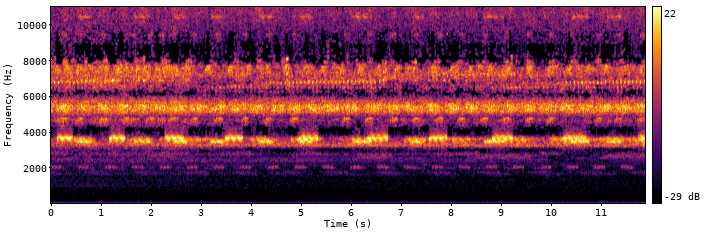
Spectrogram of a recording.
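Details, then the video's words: Crickets fill an evening park with a constant high, ringing chorus, a lower chirp ticking in brief evenly spaced bursts throughout, and only faint low-frequency ambience beneath. "Park Serenade: Cricket Sounds in a Peaceful Park | Evening Ambience"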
